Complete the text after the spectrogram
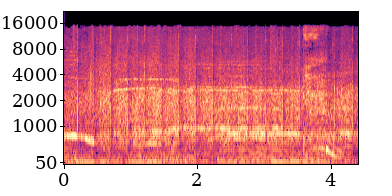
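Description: A crowd claps steadily and loudly for several seconds, a dense wash of applause with a few faint whistles and tones riding over it.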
